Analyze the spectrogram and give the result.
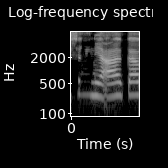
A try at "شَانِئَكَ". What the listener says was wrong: শানিআকা। হামজা ঠিক করে উচ্চারণ করেন, শানিআকা।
